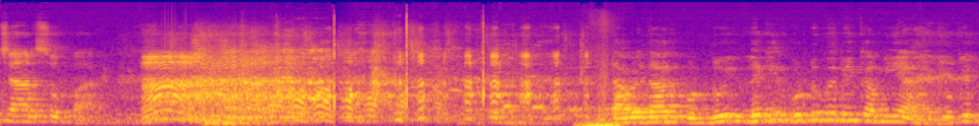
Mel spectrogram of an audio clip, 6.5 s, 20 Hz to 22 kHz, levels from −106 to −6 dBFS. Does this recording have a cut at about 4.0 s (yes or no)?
yes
